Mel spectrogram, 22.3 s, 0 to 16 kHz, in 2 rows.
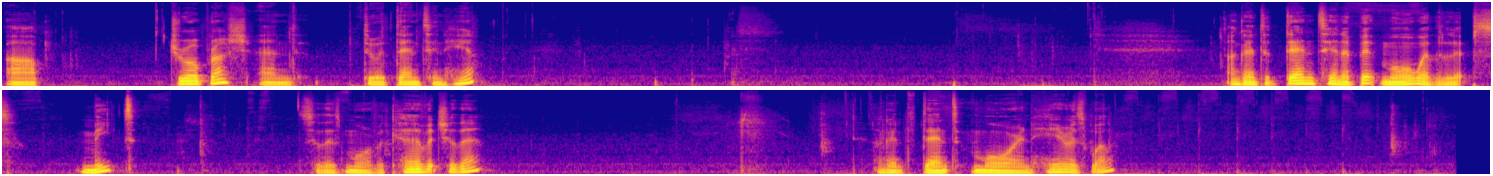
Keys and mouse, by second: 2.1-5.3 ctrl+drag, 5.3-9.9 middle drag, 9.9-14.4 ctrl+drag, 14.4-18.0 middle drag, 18.0-21.9 ctrl+drag, 21.9-22.3 ctrl+middle drag.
